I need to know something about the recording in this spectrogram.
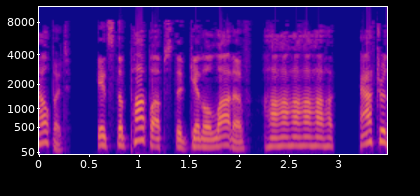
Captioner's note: hahahahahaha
